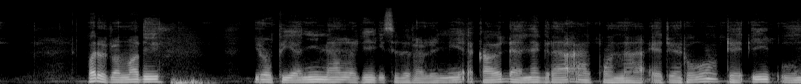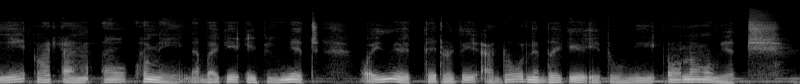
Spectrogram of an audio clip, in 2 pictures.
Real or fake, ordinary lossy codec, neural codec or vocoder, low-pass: fake; none; codec, 44.1 kHz, 2.6 kbps, DAC; 19.8 kHz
